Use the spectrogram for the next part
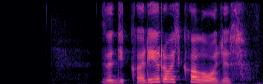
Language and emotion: Russian, neutral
